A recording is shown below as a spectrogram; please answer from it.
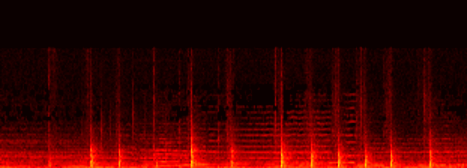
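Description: Chef's knife chopping carrot into fine batonnets on a cutting board: about a dozen sharp taps of the blade on the board, roughly two a second, over background music with violin.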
